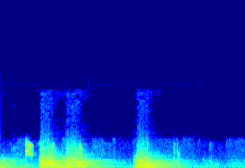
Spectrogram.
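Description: A dog barks in two loud bursts, with softer yips and whimpers around them.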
